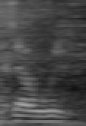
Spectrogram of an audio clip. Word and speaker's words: Zoe: Well, her name is Zoe. Oh. Though, as a kid, I thought her name was just Zoe. I didn't realize that was actually Zoe.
